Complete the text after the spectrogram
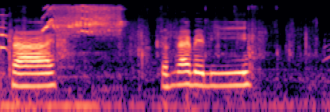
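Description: A cat meows loudly from inside a pet carrier.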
